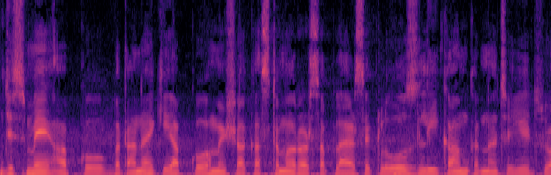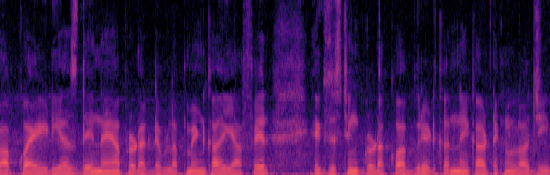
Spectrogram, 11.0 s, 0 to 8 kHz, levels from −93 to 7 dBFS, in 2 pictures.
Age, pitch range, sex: 30-49, 120-140 Hz, male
